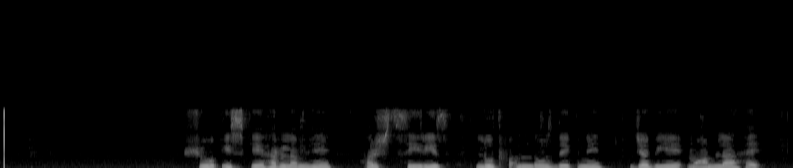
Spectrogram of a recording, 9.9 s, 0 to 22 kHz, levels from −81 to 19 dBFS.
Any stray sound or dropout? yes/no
no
